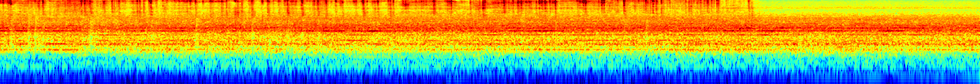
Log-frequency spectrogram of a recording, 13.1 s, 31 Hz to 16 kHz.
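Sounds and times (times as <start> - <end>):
welding arc crackling: 0.0 - 10.3
machine hum: 0.0 - 10.7.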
